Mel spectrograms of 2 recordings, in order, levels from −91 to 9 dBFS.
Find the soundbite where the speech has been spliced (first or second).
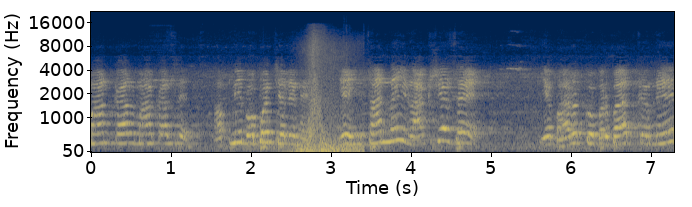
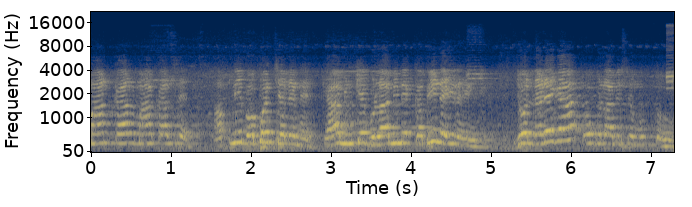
first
